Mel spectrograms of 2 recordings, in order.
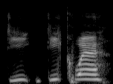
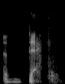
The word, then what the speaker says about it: deque: Isn't that, couldn't it be like deque? Well, let me tell you, it's the only, I think, the only class in the Kotlin standard library that comes with a pronunciation guide. It is usually pronounced deque.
